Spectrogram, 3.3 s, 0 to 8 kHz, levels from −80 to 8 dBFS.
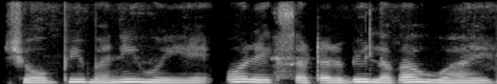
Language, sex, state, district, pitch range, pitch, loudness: Hindi, female, Madhya Pradesh, Bhopal, 205-235 Hz, 215 Hz, -13 LUFS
